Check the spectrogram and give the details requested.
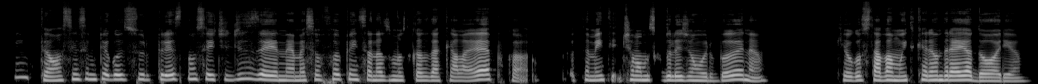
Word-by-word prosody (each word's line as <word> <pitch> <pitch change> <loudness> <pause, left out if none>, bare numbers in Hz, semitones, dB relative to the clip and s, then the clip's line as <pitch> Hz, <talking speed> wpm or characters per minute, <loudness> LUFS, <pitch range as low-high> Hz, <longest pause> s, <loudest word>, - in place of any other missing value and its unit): Então, 300 - -2
assim, 200 +5 -2
você 240 +2 -5
me 230 - 0
pegou 230 -1 +1
de 225 - -4
surpresa, 225 0 -1
não 245 0 -1
sei 235 -1 -1
te 220 0 -10
dizer, 230 -2 +2
né, 190 -1 0
mas 190 +1 -1
se - - -4
eu 215 - -2
for 235 +2 -2
pensar 220 -3 -2
nas 195 0 0
músicas 190 -1 -2
daquela 180 -1 -2
época, 220 +5 0 0.4
eu - - -12
também 205 -1 -1
t - - -10
tinha 215 - -2
uma 200 - +3
música 200 -2 -2
do 195 - +2
Legião 190 -1 +1
Urbana 180 +1 0 0.7
que 200 - -5
eu 185 - 0
gostava 195 +1 +3
muito, 190 +1 0
que 220 - -2
era 200 - +4
a - - +5
Andreia 200 0 +6
Dória. 160 -2 0
200 Hz, 225 wpm, -25 LUFS, 185-225 Hz, 0.7 s, Andreia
